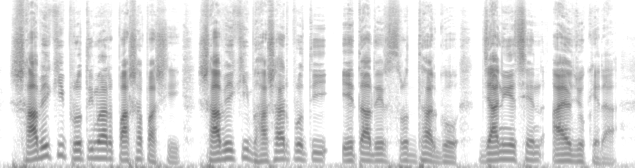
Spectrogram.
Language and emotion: Bengali, neutral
